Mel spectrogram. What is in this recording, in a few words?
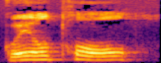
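"Gwealpaul" English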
